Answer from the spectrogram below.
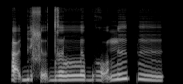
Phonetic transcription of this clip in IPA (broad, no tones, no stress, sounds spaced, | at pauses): a̰ bʲ ə ɬ ə̰ d ə lː ə bʱ ɔ̰ n ʉ p ʉ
